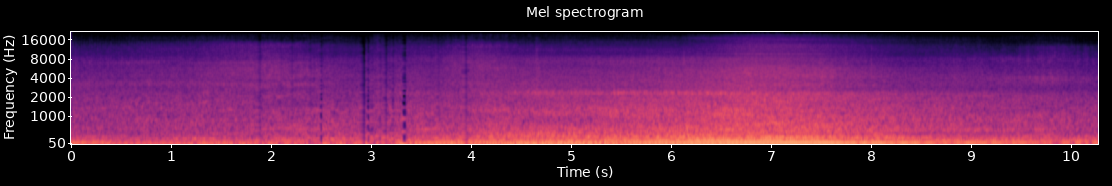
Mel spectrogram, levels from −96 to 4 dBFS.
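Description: From 1.85 to 3.97 s there's repeated packet loss: lots of short dropouts, up to 50 ms each, patched by stretching the last sound, so it turns choppy and robotic.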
